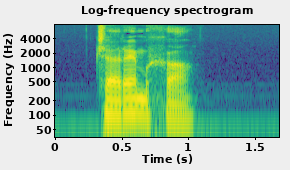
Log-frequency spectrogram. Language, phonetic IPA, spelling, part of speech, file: Polish, [t͡ʃɛˈrɛ̃mxa], czeremcha, noun, Pl-czeremcha.ogg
